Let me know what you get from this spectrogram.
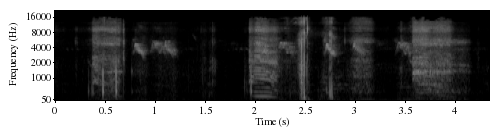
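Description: Scattered short bird chirps outdoors, with one sharp knock about two and a half seconds in and a brief pitched call just before it.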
